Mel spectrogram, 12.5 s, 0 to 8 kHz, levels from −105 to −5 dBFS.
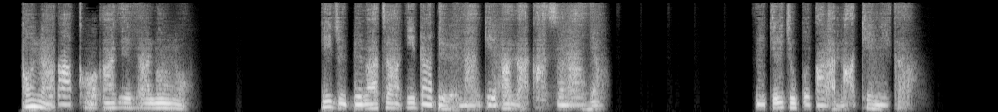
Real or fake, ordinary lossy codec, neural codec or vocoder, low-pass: fake; MP3, 48 kbps; codec, 44.1 kHz, 0.9 kbps, DAC; 7.2 kHz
